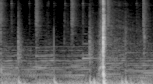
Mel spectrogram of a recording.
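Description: Background music with a steady beat; about one and a half seconds in, a single sharp crack of a golf club striking the ball on a full fairway shot.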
